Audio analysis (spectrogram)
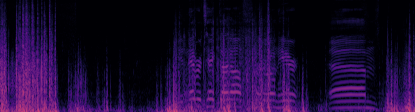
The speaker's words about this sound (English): It keeps me straight with these massive waves and this hectic wind.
